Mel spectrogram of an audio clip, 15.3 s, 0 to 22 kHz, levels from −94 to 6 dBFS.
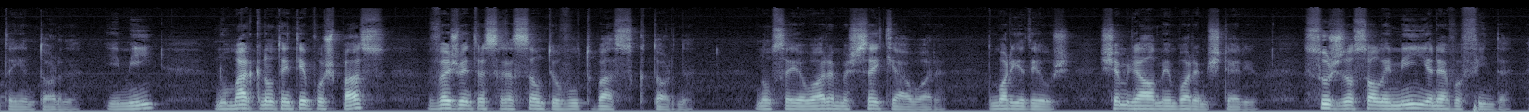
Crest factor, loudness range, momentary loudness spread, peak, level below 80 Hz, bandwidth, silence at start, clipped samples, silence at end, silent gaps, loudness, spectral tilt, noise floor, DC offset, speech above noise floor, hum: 24 dB; 4 LU; 15 LU; 0 dBFS; -56 dBFS; 16.5 kHz; 0 s; under 0.1%; 0.2 s; none; -24 LUFS; -4 dB/octave; -53 dBFS; 1%; 29 dB; none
